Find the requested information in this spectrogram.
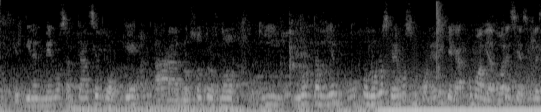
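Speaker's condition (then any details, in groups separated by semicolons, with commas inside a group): No condition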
